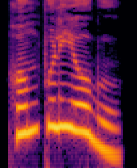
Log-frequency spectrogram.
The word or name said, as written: ಹೊಂಪುಳಿಯೋಗು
